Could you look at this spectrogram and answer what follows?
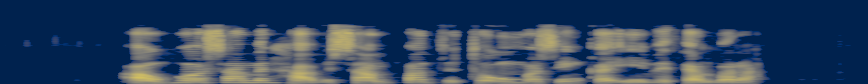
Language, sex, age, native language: Icelandic, female, 40-49, Icelandic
